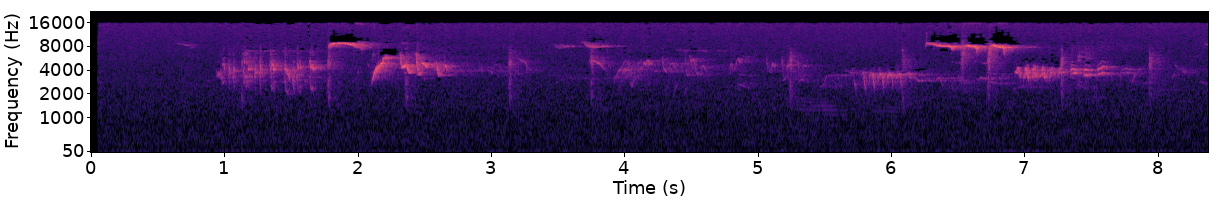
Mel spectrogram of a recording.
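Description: A small bird chirps and twitters.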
